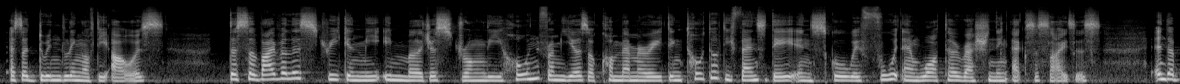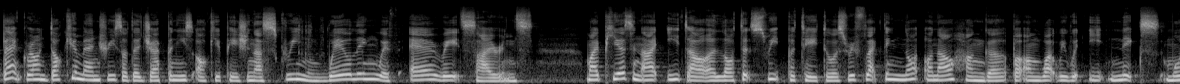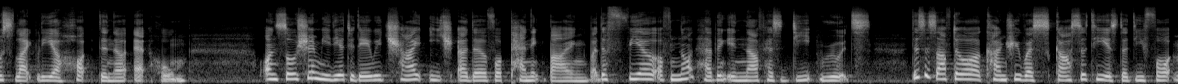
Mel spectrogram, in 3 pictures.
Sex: female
